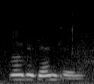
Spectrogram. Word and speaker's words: rhododendron: Rhododendron.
